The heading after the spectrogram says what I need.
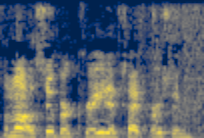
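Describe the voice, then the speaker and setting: A woman with a medium-pitched voice chats casually while eating soup, in the relaxed talk of a mukbang host. Cutlery and dishes clink in a noticeably noisy recording, and she pauses now and then to clear her throat. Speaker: vlog host reading out questions. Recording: noticeable room noise with dish and cutlery clatter.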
